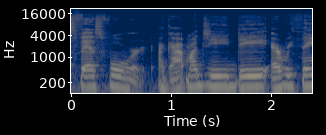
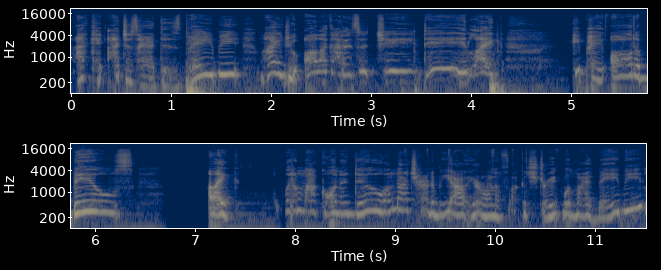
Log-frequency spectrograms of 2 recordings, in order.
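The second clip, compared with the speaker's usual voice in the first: higher-pitched, worried re-enactment; retold freak-out; 9 semitones higher than usual. New mother thinks of leaving her husband, retold panic. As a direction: replay your panic in a raised pitch. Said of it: "I'm freaking out".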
